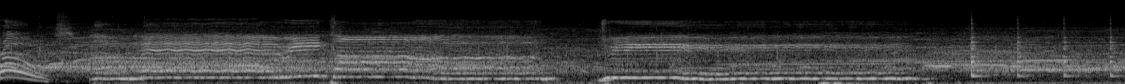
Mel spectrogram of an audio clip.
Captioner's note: crowd cheering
